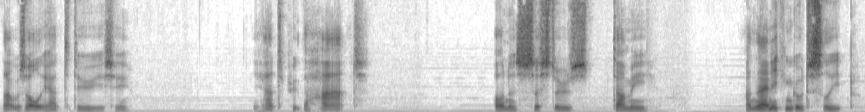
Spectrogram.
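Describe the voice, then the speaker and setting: A man's voice: lowish voice, little pitch movement, moderate pace, pauses often, soft background music. A man giving casual, wry let's play commentary, musing aloud as he goes. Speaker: game player commentator.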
